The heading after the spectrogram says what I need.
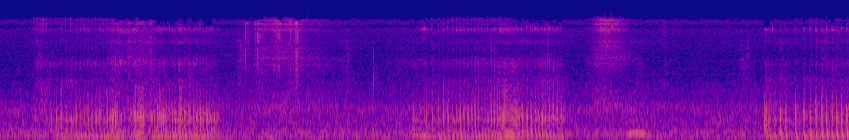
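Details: Loud rumbling, snorting snores with a low grunt from a pug asleep in a full nap, twitching and apparently dreaming; dog snoring.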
